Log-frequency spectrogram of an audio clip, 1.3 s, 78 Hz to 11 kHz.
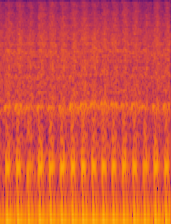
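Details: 2000 Honda XR650L, first start after a TM40-6 carburetor was installed, in the cold at about 40–45°F and warming up: an even, thumping single-cylinder idle at about ten beats per second. It idles normally, though the idle still needs adjusting.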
